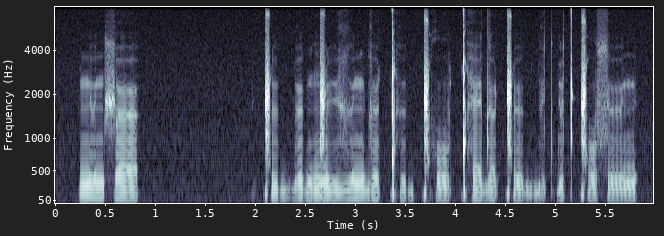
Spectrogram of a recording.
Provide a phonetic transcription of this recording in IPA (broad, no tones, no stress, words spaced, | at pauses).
nʉnʃœ | ǁʉɡɡ͡bøɡŋ͡ǁy ɣʉnɡø ǃʰʉɡǁʰo ǃʰɛdœǁøɡ ɡ͡bytɗʉtǁosøn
